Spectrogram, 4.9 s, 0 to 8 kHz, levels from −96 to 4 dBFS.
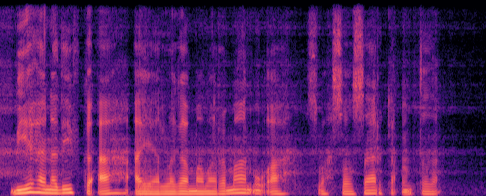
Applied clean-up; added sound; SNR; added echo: neural mask model RNNoise.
